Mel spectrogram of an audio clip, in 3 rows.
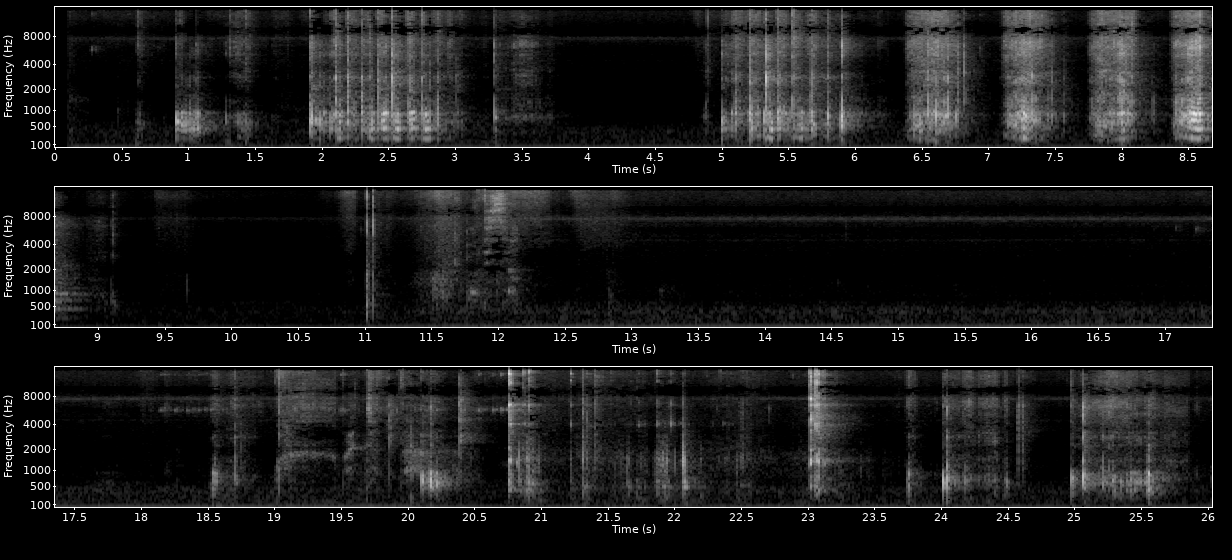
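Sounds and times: person speaking: 18.9s - 20.6s.

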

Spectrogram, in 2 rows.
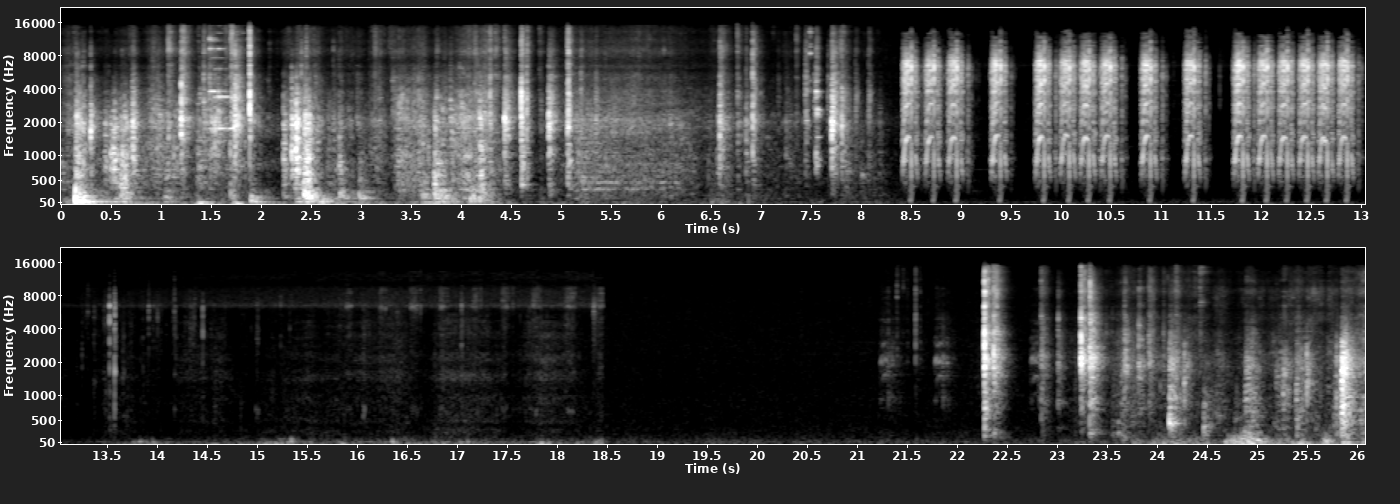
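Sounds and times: rapid clicking bursts: 8.4s - 13.0s
footsteps on loose boards: 23.2s - 26.0s.

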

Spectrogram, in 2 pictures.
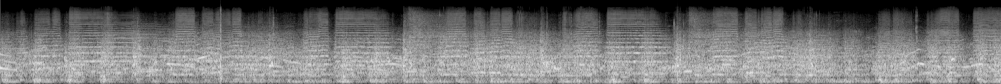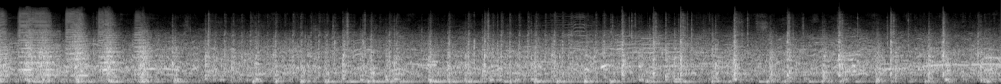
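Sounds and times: loud sustained brass: 0.0s - 11.6s
marching band playing: 0.0s - 20.0s.

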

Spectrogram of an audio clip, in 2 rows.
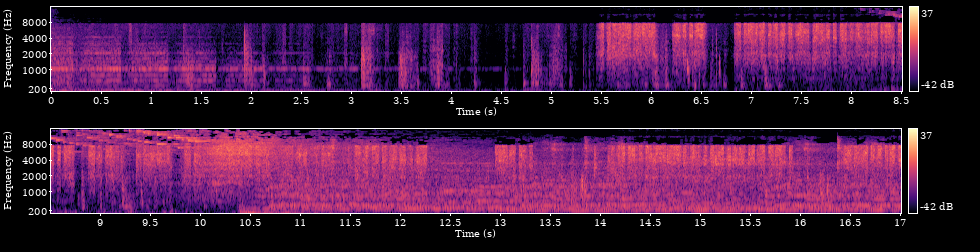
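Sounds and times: hand-sanding plywood: 5.4s - 9.0s, 10.6s - 17.0s.

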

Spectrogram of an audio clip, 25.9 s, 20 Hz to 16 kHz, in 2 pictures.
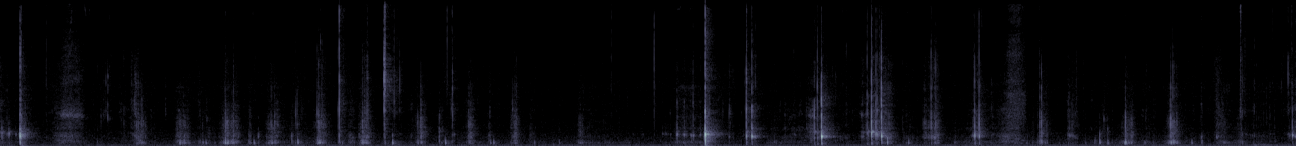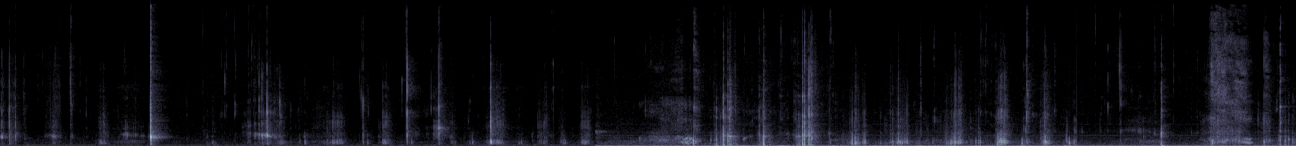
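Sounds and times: chalk crunching and chewing: 0.0s - 25.9s
low steady hum: 18.9s - 25.9s.

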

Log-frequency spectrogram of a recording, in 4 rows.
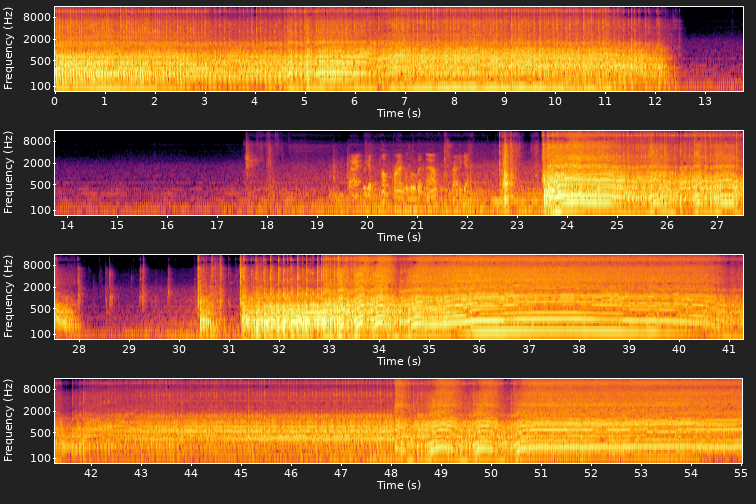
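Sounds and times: engine revving: 0.0s - 12.4s, 23.4s - 28.0s, 30.3s - 55.0s
two-stroke engine running: 0.0s - 12.5s, 23.5s - 28.0s, 30.3s - 55.0s.

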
